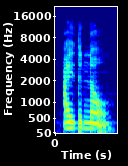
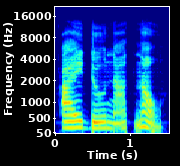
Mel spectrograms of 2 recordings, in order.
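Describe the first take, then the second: First: It is quick, with the T sound dropped. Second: It is slow, with a clear T sound. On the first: "in the elided version" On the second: "say this sentence very slowly and you know, clearly paying attention to each word"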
